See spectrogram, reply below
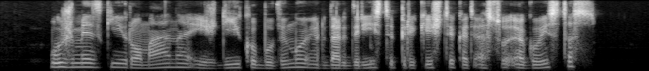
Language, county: Lithuanian, Vilnius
